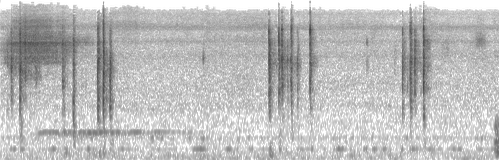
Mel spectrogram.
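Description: Computer keyboard typing while renaming a character in the survival game Stormfall: Saga of Survival, quick bursts of soft key clicks separated by short pauses, close and fairly quiet, with no talking.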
